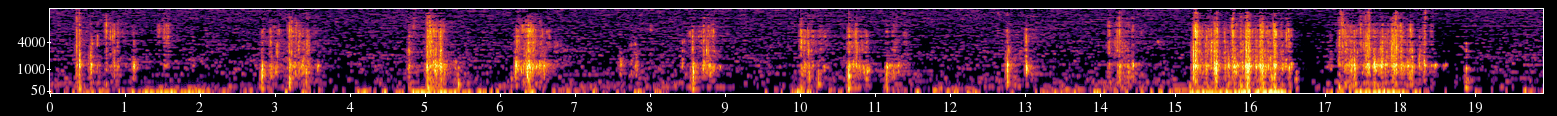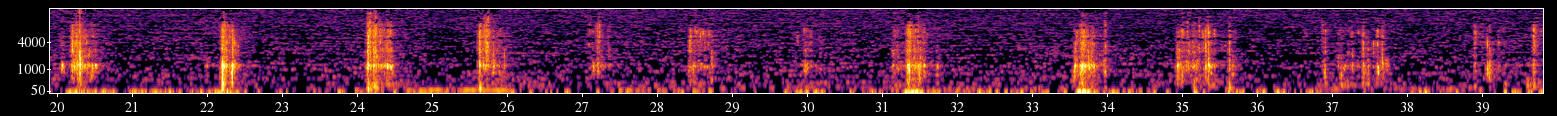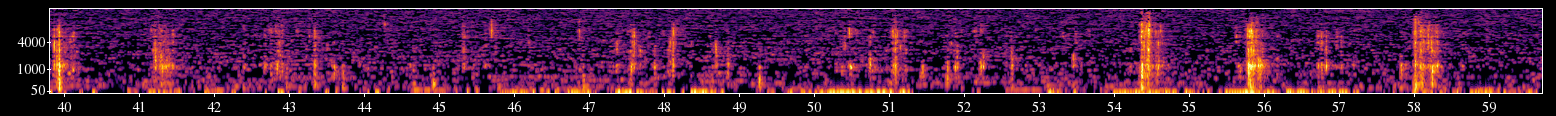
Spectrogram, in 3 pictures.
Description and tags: splashes splats
playing with a bottle of bio oil for watery sounds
